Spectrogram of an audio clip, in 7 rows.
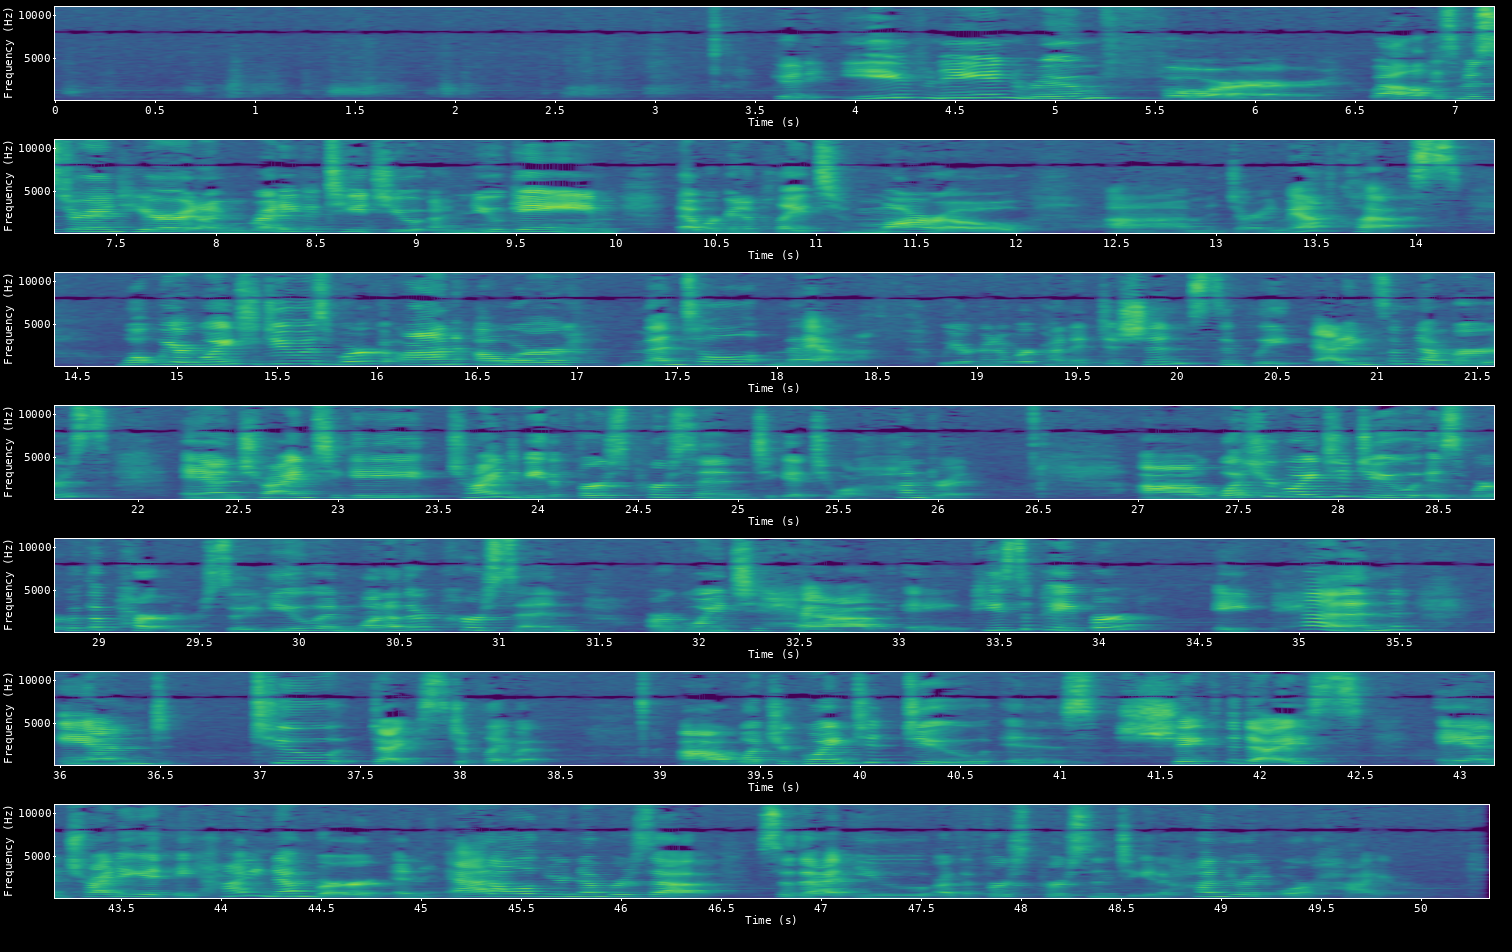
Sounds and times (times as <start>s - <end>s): Speech: 3.7s - 26.3s, 27.1s - 50.0s.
